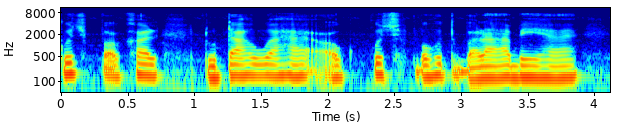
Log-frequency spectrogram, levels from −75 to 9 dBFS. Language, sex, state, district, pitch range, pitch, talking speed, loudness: Hindi, male, Jharkhand, Palamu, 135-150 Hz, 145 Hz, 160 wpm, -14 LUFS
